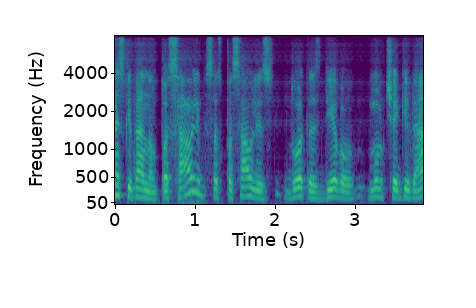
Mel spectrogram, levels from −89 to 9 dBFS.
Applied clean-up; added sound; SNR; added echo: neural mask model RNNoise.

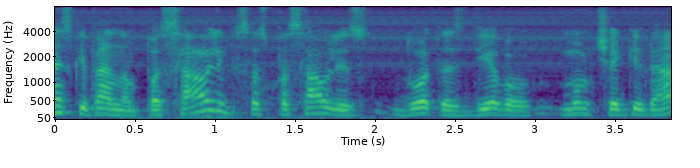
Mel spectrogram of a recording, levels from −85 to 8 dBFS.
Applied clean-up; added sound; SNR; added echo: none; Domestic sounds, home sounds + Hiss; 19 dB; none.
